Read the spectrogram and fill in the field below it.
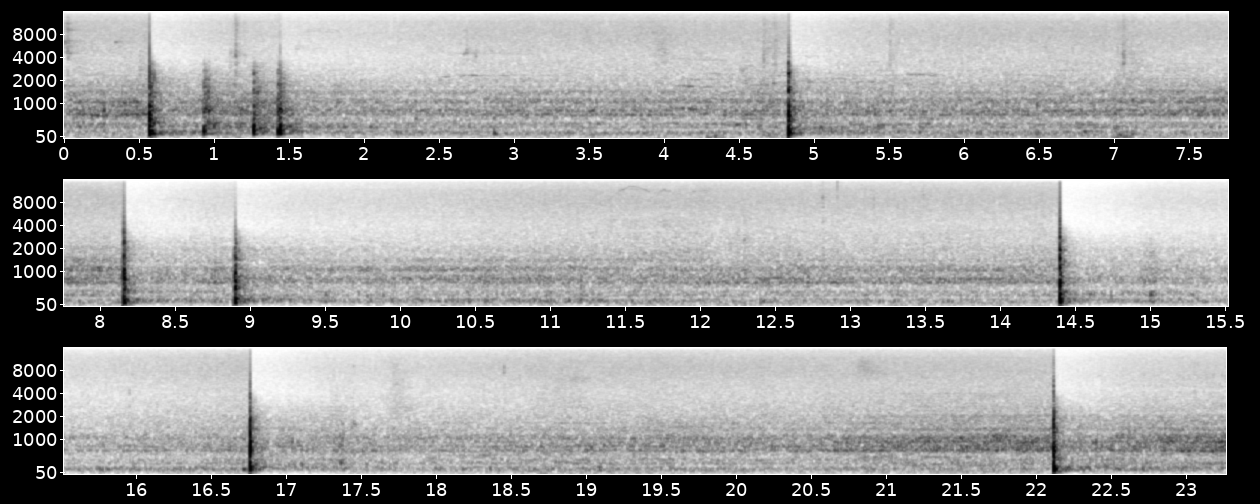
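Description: Fireworks burst with sharp, booming bangs that echo away into the distance.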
